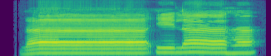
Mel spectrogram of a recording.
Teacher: ای کو لمبا نہیں کرنا ہے، ہا کو بھی لمبا نہیں کرنا ہے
